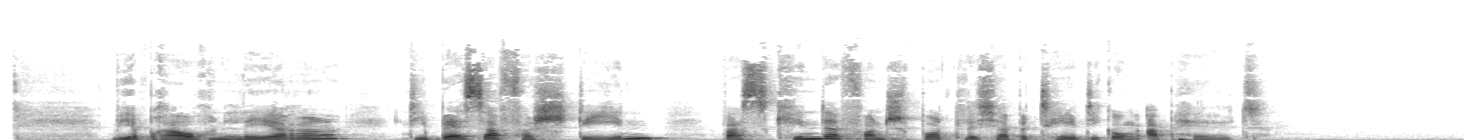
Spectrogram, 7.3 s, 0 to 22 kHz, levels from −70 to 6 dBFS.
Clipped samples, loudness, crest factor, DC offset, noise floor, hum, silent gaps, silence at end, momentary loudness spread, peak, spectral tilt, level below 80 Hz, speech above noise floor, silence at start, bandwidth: under 0.1%; -19 LUFS; 18 dB; under 0.1%; -51 dBFS; none; none; 1 s; 13 LU; -2 dBFS; -3.5 dB/octave; -44 dBFS; 33 dB; 0.05 s; 15.5 kHz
